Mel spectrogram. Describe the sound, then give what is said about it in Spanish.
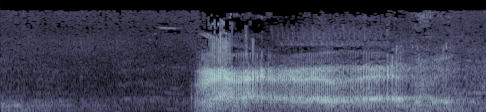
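After a moment of near quiet, a voice lets out a long, loud, rasping grunt, a throaty imitation of young people who no longer know how to talk, holding steady for about two seconds without any words. “Han pasado al nivel prehumano del gruñido.”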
